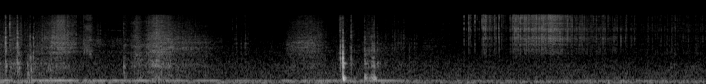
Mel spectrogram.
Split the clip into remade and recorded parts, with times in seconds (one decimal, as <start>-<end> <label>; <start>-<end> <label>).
0.0-7.1 recorded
